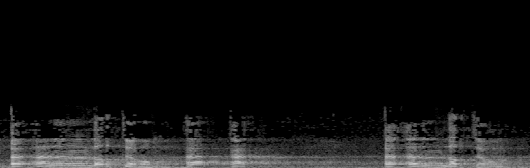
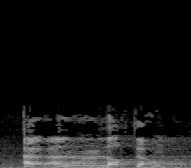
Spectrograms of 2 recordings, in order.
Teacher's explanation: وهذه لغة تميم، هذه لغة تميم، من يهمز الهمزتين ليبقيهما معا. من القراء يعني من يهمزهما مع التحقيق · Shown in: first take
